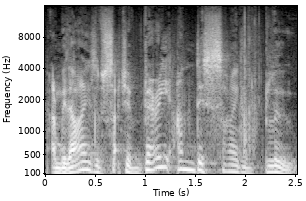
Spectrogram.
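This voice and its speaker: A man's voice: mid-range voice, expressive, moderate pace, close to an everyday voice. A man playing a reflective adult narrator recounting his childhood, in dramatic literary style with an English accent. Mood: wry, storytelling. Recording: faint background noise.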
